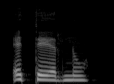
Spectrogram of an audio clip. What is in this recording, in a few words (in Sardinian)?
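"eternu", female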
